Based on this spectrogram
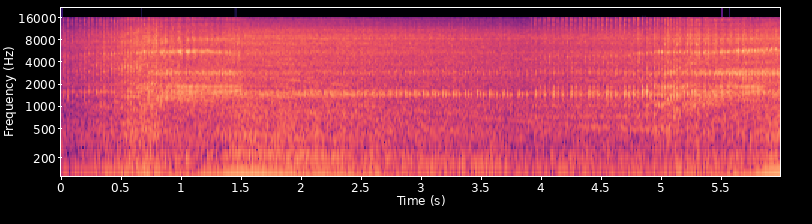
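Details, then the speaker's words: New Toyota Hilux 2021 single-cab 4x4 work truck, fresh from the dealer with about 160 km: diesel clatter settles from a brief rev back to an even, steady idle; normal, healthy new engine. "Vamos lá a melodia do motor novo da Toyota vamos lá então ó"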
